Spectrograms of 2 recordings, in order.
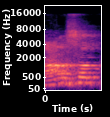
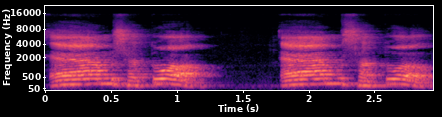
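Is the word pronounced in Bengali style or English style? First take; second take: Bengali; English. First: It is said with native Bengali vowels. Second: It is read with English-style vowels from spelling. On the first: This is the usual Bengali pronunciation. "আমসত্ব আসবে না" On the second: This is how the English spelling would be read. "ইংরেজিতে উচ্চারণ হবে অ্যাম সত্ত্ব"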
